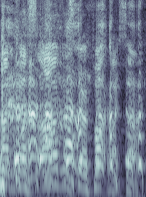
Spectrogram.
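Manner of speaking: very high, laughing yelp; laughing outburst. Real, not acted. Laughing high after friends forget him in the lineup. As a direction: laugh it out in mock outrage.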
